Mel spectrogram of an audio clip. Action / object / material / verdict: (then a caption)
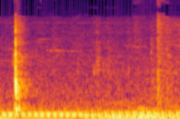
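tap / pressed areca palm leaf sheath plate / areca leaf / hard. Right after hot pressing, the bottom of a freshly made areca palm leaf sheath plate is tapped to check it, giving two short, dry taps with very little ring over a steady low hum. The plate is completely hard and its round shape has fully set.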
